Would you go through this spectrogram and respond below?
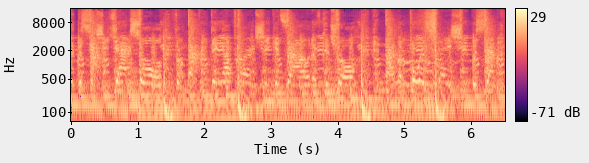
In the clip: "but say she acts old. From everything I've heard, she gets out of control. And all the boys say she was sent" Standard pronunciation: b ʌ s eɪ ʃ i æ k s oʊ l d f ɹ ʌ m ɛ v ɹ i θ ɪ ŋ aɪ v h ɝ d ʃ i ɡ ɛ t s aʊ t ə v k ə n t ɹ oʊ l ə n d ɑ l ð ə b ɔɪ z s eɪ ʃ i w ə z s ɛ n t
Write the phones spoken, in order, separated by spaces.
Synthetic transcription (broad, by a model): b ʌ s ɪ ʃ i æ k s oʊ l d f ɹ ʌ m ɛ v ɹ i θ ɪ ŋ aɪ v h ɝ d ʃ i ɡ ɛ t s aʊ t ə v k ə n t ɹ oʊ l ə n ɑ n ð ə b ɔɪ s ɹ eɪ ʃ i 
